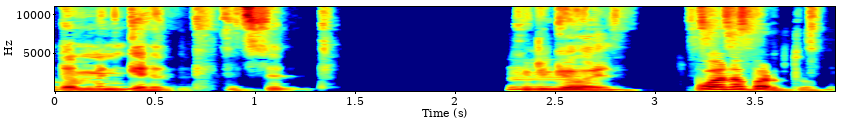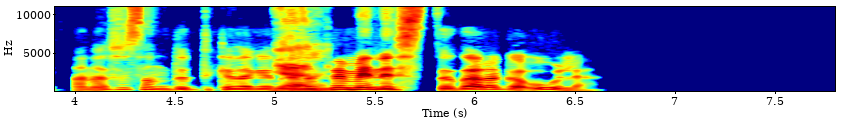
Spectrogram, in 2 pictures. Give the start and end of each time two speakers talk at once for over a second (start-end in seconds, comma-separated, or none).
none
